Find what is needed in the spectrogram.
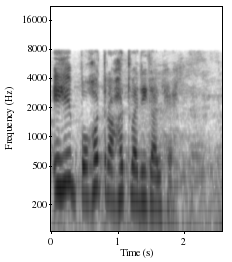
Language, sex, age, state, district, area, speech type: Punjabi, female, 18-30, Punjab, Ludhiana, urban, read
